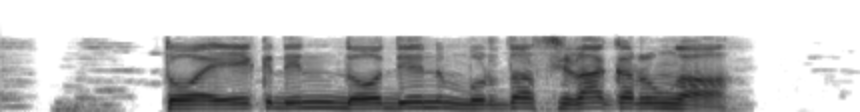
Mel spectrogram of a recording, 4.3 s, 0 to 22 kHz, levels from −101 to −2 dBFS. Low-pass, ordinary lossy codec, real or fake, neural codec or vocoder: 5.4 kHz; AAC, 48 kbps; real; none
